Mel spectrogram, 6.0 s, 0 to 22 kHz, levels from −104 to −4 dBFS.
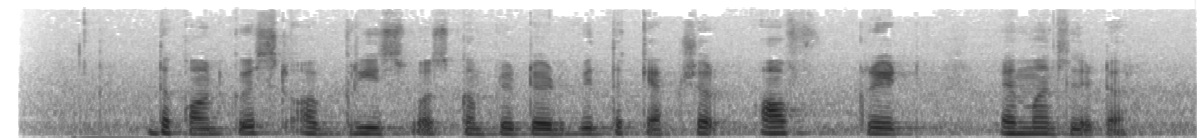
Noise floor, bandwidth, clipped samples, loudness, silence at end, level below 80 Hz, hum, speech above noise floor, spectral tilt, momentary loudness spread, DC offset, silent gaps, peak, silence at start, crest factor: -47 dBFS; 15.5 kHz; under 0.1%; -26 LUFS; 0 s; -66 dBFS; none; 22 dB; -6 dB/octave; 7 LU; under 0.1%; none; -4 dBFS; 0.3 s; 22 dB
